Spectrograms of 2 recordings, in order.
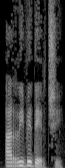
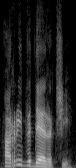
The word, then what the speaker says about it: arrivederci: know no no repeat it of a me arrivederci arrivederci okay arrivederci okay pay attention this one here is arrivederci in english it's goodbye goodbye in italian is arriba durgi goodbye arrivederci arrivederci you see that's it okay can you please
